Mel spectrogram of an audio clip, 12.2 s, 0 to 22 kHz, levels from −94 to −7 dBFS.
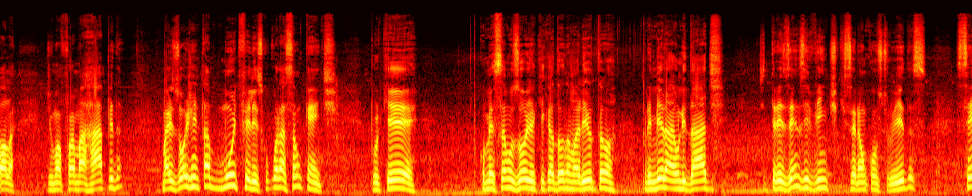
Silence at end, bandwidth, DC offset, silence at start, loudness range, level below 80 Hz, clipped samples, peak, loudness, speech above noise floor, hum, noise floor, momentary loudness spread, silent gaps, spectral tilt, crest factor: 0 s; 16.5 kHz; under 0.1%; 0 s; 3 LU; -54 dBFS; under 0.1%; -6 dBFS; -21 LUFS; 23 dB; none; -43 dBFS; 13 LU; none; -5.5 dB/octave; 14 dB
